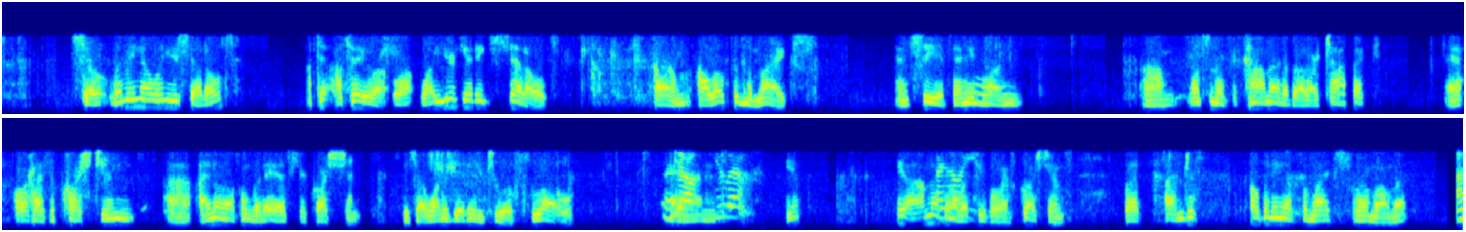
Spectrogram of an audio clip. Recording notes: Conference Call LIVE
